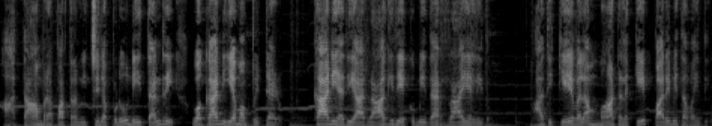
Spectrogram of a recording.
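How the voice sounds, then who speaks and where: A woman's voice: lowish voice, a bit bright. Serene, wise female sage played by a woman. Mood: calm, grave. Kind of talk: Telugu audio folk tale acting.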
